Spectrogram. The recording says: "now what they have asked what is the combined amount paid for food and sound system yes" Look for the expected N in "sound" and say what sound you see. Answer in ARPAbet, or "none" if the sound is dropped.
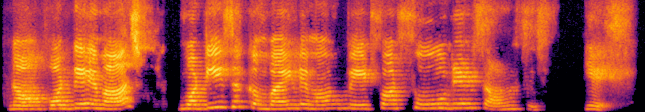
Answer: none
